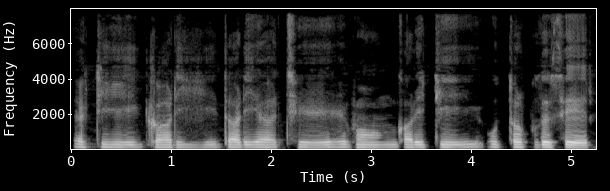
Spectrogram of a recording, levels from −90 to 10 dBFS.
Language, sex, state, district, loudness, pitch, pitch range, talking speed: Bengali, male, West Bengal, Malda, -18 LUFS, 140 Hz, 135-145 Hz, 80 wpm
